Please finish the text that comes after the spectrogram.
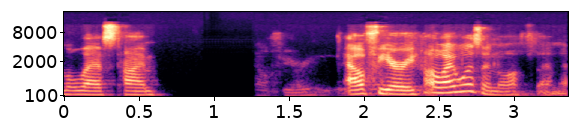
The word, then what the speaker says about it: Alfieri: I said it wrong the last time Fury Alfieri oh I wasn't off then I was okay Alfieri Jacobs LLC and I am looking forward to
